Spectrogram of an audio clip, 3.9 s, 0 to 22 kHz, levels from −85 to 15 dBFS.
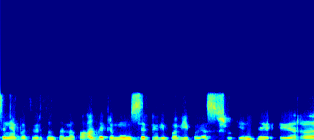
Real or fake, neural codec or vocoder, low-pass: real; none; 7.2 kHz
